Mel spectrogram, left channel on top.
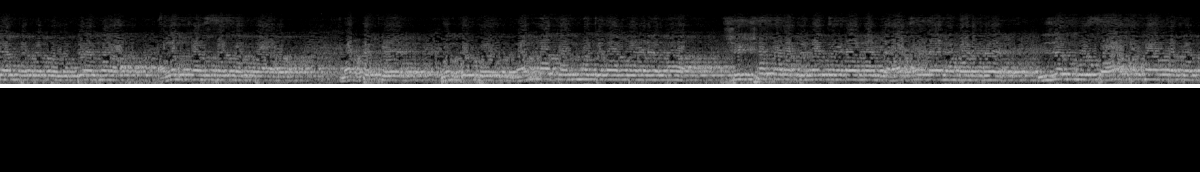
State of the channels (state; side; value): silent; right; 62 dB below the other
